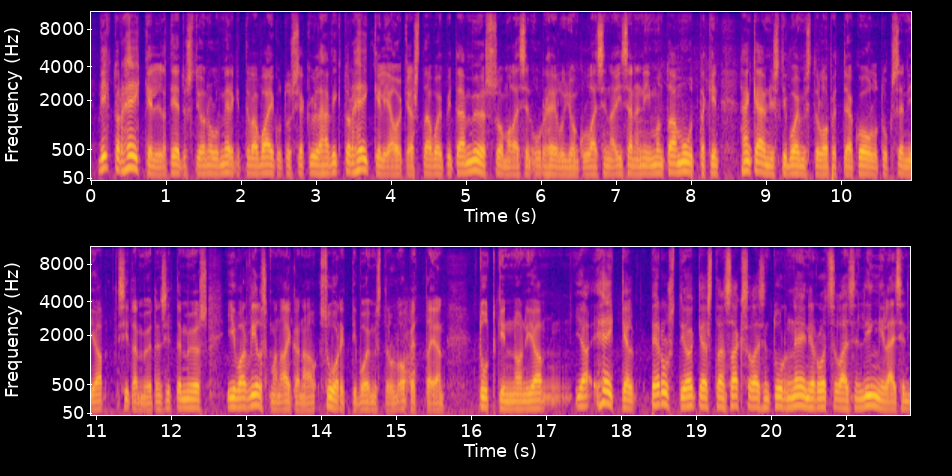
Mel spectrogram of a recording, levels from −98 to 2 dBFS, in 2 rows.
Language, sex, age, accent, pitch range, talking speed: Finnish, male, 50-69, native, 110-135 Hz, 130 wpm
